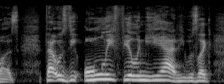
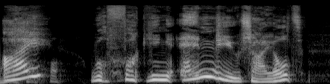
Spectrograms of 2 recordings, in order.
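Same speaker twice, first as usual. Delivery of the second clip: mock seeing-red rage, furious outburst; 2 semitones higher than usual. Retelling how Matt reacted after a child threatened to spit on him, imitating Matt's furious rage. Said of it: "Matt saw red and was like".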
